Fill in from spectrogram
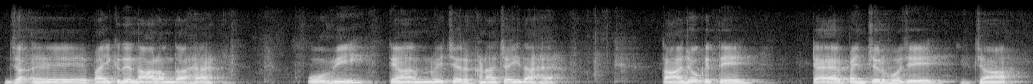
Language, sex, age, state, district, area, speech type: Punjabi, male, 45-60, Punjab, Jalandhar, urban, spontaneous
